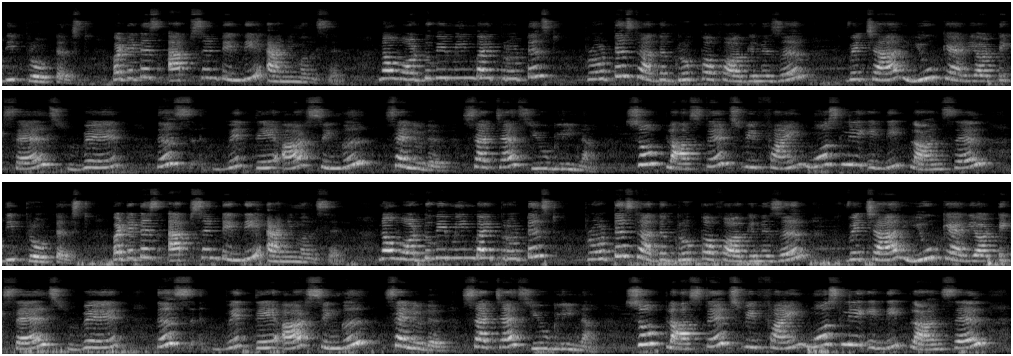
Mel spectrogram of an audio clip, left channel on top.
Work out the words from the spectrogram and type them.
the protist, but it is absent in the animal cell. Now what do we mean by protist? Protists are the group of organisms which are eukaryotic cells they are single cellular, such as euglena. So plastids we find mostly in the plant cell,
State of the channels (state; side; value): quieter; left; 3.5 dB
